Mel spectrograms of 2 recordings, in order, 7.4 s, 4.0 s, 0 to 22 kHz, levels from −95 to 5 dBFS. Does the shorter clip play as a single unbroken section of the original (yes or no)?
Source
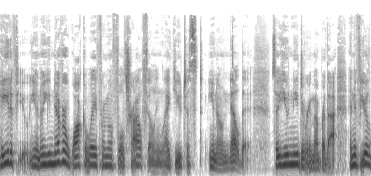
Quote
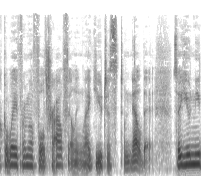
no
